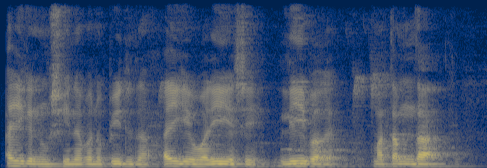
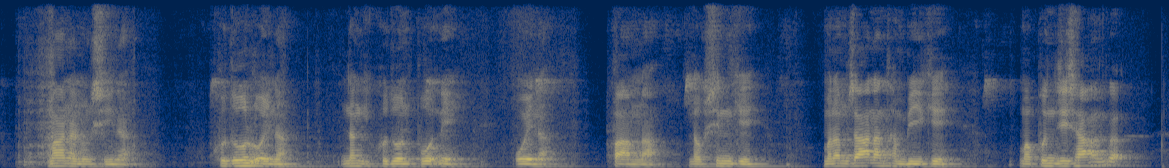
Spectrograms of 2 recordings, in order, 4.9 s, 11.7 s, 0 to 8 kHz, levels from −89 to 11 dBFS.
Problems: none marked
